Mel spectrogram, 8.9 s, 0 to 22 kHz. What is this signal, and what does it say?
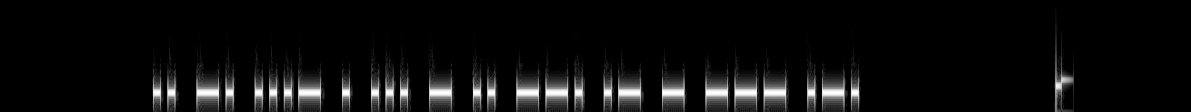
Morse code, heard as a keyed tone, about 22 wpm, 700 Hz. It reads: INVESTIGATOR
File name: Twelve Letter Words - 22wpm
